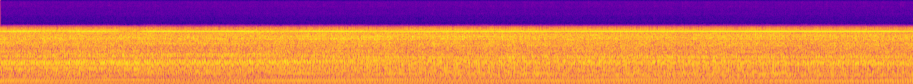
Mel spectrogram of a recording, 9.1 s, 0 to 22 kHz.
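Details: Candy GO4 127 DF washing machine in fast spin: constant deep droning rumble without knocking from worn drum bearings, loud but not yet badly failed.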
